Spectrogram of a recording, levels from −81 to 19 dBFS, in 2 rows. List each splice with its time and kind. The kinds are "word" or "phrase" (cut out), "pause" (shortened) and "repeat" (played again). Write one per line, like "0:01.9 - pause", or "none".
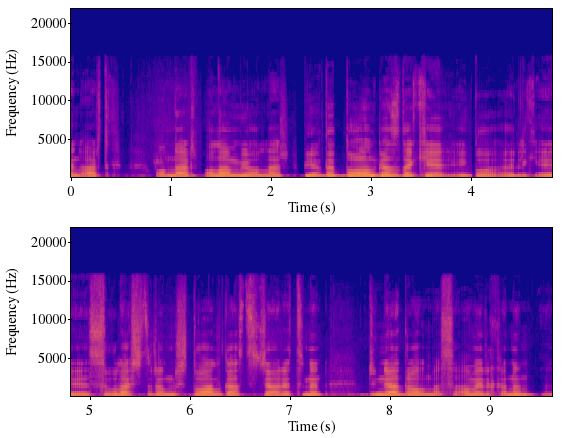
0:01.3 - word
0:02.2 - pause
0:04.0 - word
0:08.2 - word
